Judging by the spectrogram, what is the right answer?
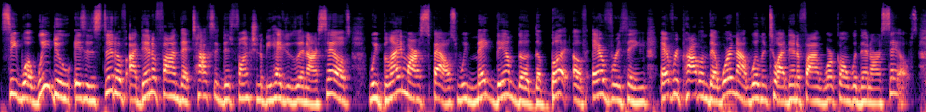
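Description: A woman with a plain, everyday voice at medium pitch, ordinary pitch variation and a moderate pace. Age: 40s. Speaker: radio host. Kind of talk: casual chat.

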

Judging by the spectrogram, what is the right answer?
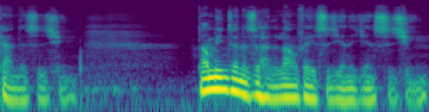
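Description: In a very deep, low pitch, a man talks at a fairly quick pace, his tone dark and mellow and somewhat breathy. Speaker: podcast host, entrepreneur. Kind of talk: casual solo podcast monologue.

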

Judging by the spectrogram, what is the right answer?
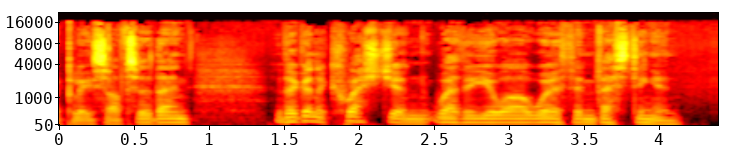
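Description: With an English accent, a man talks at a fairly quick pace in a dark, mellow tone, his fairly low pitch varying in an ordinary way. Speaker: podcast host, police recruitment coach and former police officer. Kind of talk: solo podcast tutorial. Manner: casual.

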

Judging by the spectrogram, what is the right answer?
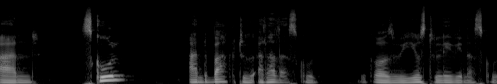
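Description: In a Kenyan accent, a man with a fairly low pitch speaks in a monotone, flat intonation at a moderate pace, leaving long, frequent pauses, and the sound is dry and close with no echo. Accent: Kenyan (Luo) English. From Kisumu, western Kenya. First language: Luo. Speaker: software engineer and company founder. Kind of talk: interview storytelling. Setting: on location at a tech workshop. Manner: halting, many fillers.

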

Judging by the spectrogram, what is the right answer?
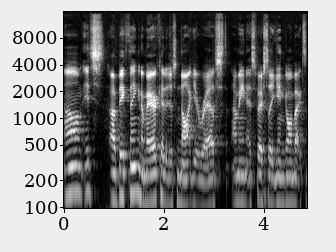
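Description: In a plain, everyday voice, a man speaks at a fairly low pitch and a fairly quick pace with fairly even intonation. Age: 20s. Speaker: fitness trainer and clothing line owner. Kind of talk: casual interview chat.

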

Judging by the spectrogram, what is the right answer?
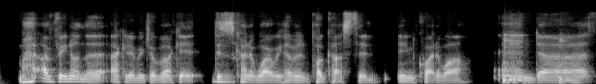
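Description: A man at a moderate pace and fairly low pitch, with a normal speaking voice, in a very clean recording with a silent background. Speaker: podcast co-host. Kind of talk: casual podcast chat.

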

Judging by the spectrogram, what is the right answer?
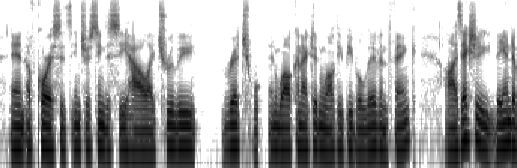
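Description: An ordinary speaking voice with fairly even intonation, in a dry, close sound with no echo. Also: man. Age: 30s. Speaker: podcast host. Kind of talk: casual monologue.

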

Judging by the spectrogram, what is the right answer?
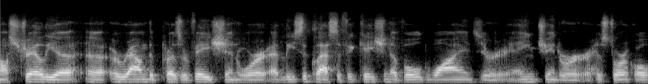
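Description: A man's medium-pitched voice comes over noticeable background noise. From Brazil. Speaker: podcast host. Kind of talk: interview. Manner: hesitant with repetitions.

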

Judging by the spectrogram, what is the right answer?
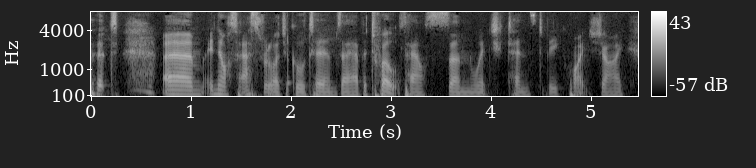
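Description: A woman with a British accent talks at a fairly slow pace and a fairly even intonation. The sound is dry and close, with no echo. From Britain. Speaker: astrologer and life coach. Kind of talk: interview. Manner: hesitant, many fillers.

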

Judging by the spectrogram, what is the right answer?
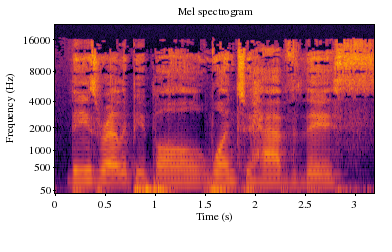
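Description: A woman talks at a very slow pace and medium pitch. Music plays in the background. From Israel. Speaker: activist. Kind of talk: interview. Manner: animated.

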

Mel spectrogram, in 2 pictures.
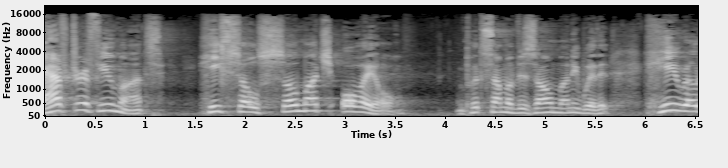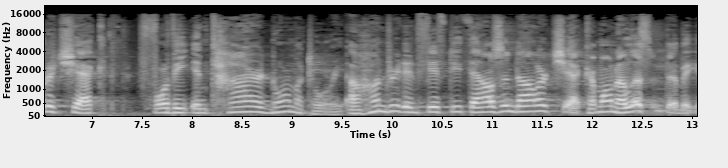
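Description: With an animated tone, a man speaks fairly slowly at a high pitch, using ordinary pitch variation. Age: 60s. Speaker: preacher. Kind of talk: fiery sermon, preacher in full flow with call-and-response. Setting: church with congregation. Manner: repeats words and phrases while building momentum.

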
